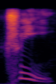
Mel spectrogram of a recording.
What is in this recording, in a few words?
"chui4", taiwanese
